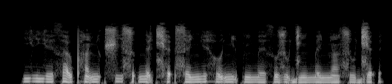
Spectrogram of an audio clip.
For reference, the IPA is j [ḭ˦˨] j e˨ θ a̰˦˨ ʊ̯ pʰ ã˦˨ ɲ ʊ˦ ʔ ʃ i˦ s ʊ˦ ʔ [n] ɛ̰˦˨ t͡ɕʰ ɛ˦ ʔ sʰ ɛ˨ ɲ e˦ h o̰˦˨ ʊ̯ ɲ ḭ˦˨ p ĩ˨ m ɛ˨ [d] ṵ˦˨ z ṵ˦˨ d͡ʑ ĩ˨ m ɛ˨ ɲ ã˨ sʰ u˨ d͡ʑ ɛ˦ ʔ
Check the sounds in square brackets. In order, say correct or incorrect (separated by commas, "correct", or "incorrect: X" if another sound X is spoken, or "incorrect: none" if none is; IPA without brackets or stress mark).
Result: incorrect: i˦, correct, incorrect: θ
